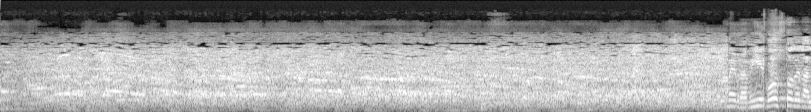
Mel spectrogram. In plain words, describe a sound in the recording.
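A crowd of men talk over each other.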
